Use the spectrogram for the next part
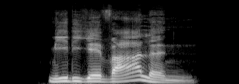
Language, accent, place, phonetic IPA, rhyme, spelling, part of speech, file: German, Germany, Berlin, [medi̯ɛˈvaːlən], -aːlən, mediävalen, adjective, De-mediävalen.ogg
- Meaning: inflection of mediäval: 1. strong genitive masculine/neuter singular 2. weak/mixed genitive/dative all-gender singular 3. strong/weak/mixed accusative masculine singular 4. strong dative plural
